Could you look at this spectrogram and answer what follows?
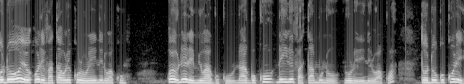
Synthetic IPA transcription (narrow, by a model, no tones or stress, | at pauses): odoːjoʔoɾevataoɾekoɾoɾeineɾwako | ojoneɾemiɔwaɡokonaːɡokoneiɾevatamonɔɾoɾeɾeineɾwakwa | tɔdoɡokoɾe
